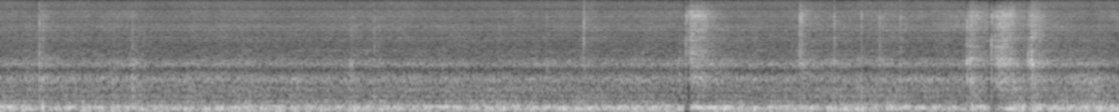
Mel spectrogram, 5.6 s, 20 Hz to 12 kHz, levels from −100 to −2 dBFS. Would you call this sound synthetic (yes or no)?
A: yes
